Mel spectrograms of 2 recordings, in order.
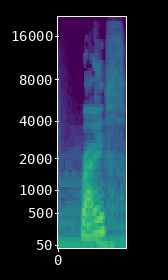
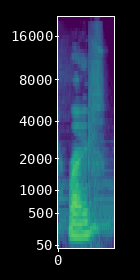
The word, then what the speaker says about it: Reif: done a lot of pamela rife or yeah i think that's how i pronounce it rife um i also done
